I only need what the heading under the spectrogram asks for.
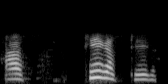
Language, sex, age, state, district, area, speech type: Bengali, female, 18-30, West Bengal, Uttar Dinajpur, urban, conversation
